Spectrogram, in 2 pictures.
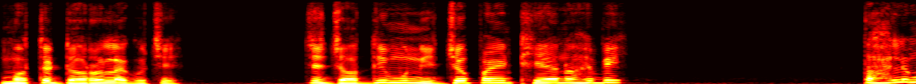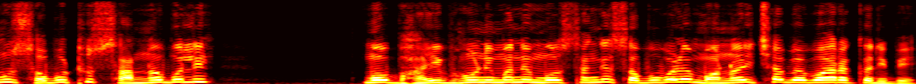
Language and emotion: Odia, fearful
